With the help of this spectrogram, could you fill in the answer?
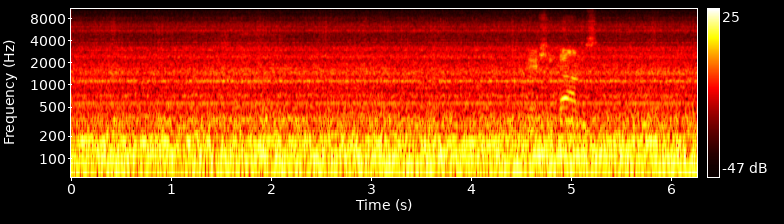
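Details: Weil-McLain boiler in a rental with a no-heat complaint, fired back up after repair: even steady low roar with no surging, banging or flame-out; burner lit and firing normally, heat restored.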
